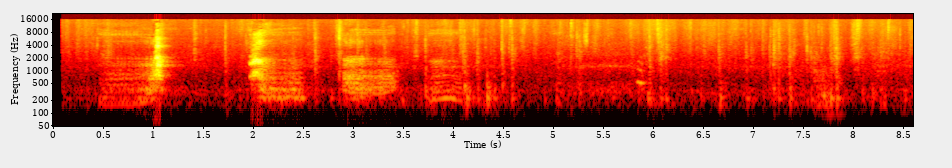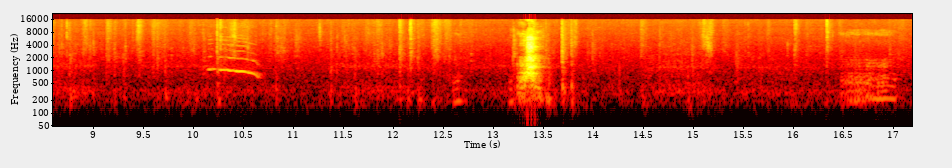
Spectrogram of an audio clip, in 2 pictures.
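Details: Irish Setter puppies, four weeks old, indoors in a small room: scattered short yelps and squeaks, a sharp cry near the start and a louder one later, with a thin whine and soft shuffling between.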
